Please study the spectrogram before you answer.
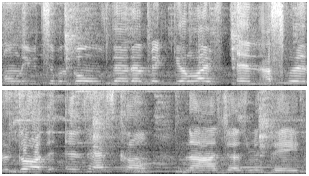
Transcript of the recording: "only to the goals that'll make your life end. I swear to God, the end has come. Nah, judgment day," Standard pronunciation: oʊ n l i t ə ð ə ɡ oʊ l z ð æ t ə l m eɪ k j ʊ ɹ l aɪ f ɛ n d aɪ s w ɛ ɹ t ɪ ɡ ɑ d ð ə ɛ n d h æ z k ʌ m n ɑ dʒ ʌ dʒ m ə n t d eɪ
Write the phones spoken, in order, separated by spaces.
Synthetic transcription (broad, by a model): oʊ n l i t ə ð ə ɡ oʊ l z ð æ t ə m eɪ k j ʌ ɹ l aɪ f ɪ n aɪ s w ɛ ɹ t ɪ ɡ ɑ d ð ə ɛ n d h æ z k ʌ m n ɑ dʒ ʌ dʒ m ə n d eɪ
